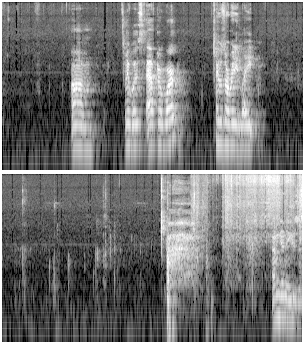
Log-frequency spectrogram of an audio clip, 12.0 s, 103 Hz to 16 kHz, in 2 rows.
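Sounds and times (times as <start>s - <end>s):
chewing: 0.0s - 1.4s, 5.4s - 8.9s
food packaging rustling: 9.8s - 12.0s.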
